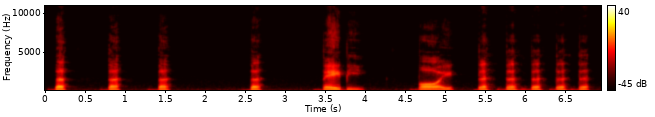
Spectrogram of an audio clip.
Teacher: bilabial ده البليس، مكان نطق الصوت ده ان هو with both lips يعني شفهي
